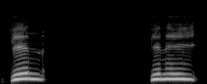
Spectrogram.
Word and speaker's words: Guiné-Bissau: Hassan is saying Guiné-Bissau is a small West African country and former Portuguese colony, and it's pronounced in Portuguese as Guinea-Bissau. Well, thank you very much, Hassan.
